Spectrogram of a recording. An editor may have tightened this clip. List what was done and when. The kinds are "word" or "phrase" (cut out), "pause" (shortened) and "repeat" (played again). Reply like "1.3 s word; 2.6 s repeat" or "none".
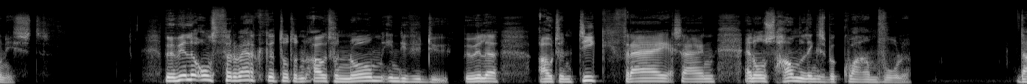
4.5 s pause; 6.7 s phrase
